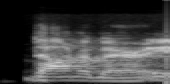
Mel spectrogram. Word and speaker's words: Dornubari: Is it pronounced Dornubari? Donaberry, yeah.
